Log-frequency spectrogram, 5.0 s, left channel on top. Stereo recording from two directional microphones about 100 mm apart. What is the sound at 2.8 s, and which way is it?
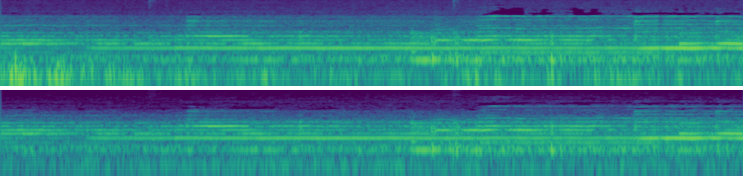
Music, 5° left (ahead or behind).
